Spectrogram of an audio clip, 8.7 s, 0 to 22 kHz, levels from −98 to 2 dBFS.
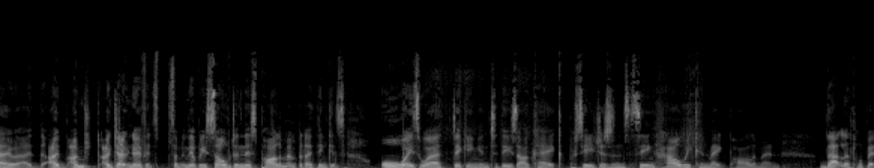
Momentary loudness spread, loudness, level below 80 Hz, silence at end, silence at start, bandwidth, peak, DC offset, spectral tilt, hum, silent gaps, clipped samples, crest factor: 12 LU; -46 LUFS; -66 dBFS; 0 s; 0 s; 15 kHz; -28 dBFS; under 0.1%; -4 dB/octave; none; none; under 0.1%; 16 dB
